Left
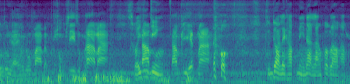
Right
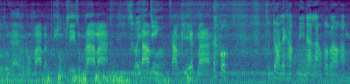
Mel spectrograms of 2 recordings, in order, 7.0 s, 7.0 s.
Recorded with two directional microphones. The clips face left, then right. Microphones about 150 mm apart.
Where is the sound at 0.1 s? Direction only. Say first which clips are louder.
Left 3 dB; 5° right (ahead or behind).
